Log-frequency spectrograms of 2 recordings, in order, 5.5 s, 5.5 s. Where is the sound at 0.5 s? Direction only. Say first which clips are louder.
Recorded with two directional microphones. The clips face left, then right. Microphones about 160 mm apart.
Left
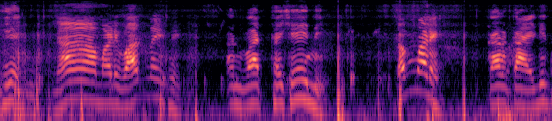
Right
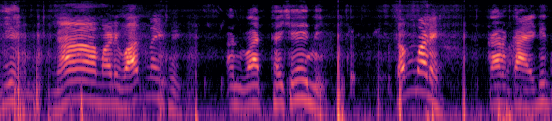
Even; 5° left (ahead or behind).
